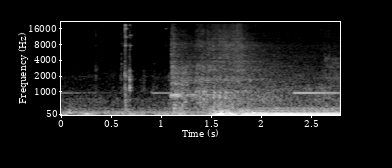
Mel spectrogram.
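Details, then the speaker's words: 1989 Chrysler TC by Maserati with 43,850 miles, started from inside the cabin; brief cranking, then it catches quickly and settles into a smooth, even idle, starting cleanly. "Go ahead and start it up. Good running car."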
